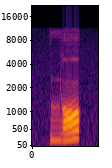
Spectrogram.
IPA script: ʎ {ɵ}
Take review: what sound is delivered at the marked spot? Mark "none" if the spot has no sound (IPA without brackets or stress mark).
ɔ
